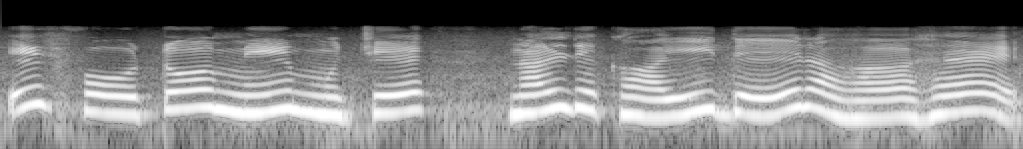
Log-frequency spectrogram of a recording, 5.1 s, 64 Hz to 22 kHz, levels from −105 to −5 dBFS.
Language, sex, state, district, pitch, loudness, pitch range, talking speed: Hindi, female, Madhya Pradesh, Katni, 270 Hz, -10 LUFS, 245-295 Hz, 105 wpm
